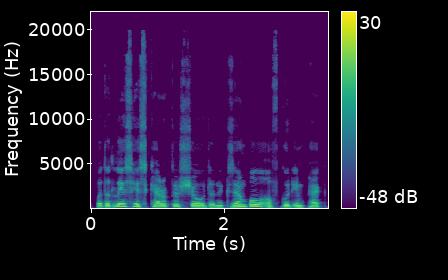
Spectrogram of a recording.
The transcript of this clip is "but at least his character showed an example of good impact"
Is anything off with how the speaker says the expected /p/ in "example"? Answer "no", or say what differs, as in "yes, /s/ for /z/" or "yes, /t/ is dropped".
no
